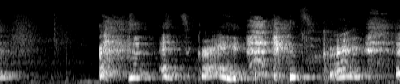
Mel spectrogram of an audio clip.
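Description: Young women laughing and exclaiming in short, broken fits of voice, starting about a second in after a quiet moment.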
